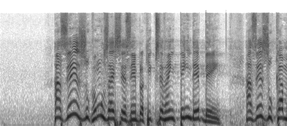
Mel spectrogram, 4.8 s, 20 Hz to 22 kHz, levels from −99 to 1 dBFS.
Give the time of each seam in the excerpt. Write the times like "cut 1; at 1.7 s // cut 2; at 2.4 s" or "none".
cut 1; at 1.5 s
